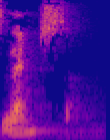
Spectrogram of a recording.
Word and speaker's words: Leominster: It's spelt Leominster, but it's Leominster.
